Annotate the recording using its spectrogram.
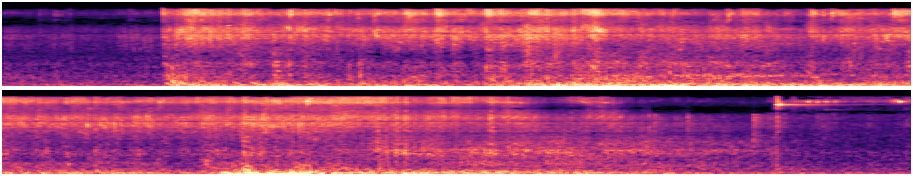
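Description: A spacecraft engine roars and rumbles close by.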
